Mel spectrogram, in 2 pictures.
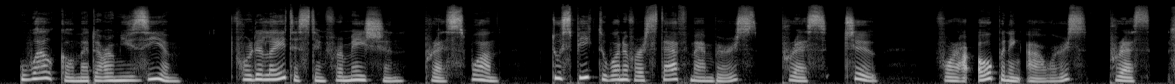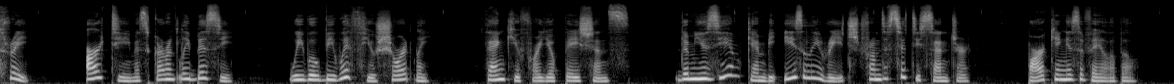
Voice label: Voice museum, voice-over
